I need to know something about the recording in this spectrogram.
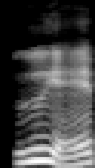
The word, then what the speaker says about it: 의: 발음 일곱 번째 시간 의외의 발음을 알아보겠습니다 1 을 발음하는 방법 알아볼게요 의인 모음 의와 고음 2 가 결합해서 생긴 단어입니다 아름 할 때도 우와 이를 빠르게 합쳐서 의 라고 발음 해요 연습을 할 때 이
